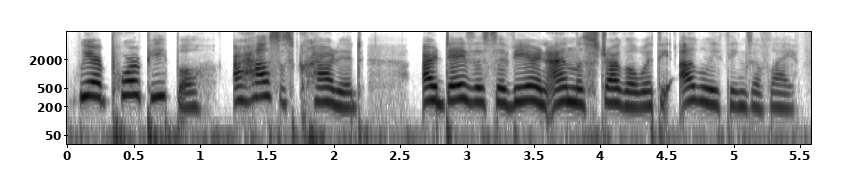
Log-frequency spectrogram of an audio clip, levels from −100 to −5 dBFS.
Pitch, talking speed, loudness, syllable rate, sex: 250 Hz, 225 wpm, -19 LUFS, 6.5 syllables/s, female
